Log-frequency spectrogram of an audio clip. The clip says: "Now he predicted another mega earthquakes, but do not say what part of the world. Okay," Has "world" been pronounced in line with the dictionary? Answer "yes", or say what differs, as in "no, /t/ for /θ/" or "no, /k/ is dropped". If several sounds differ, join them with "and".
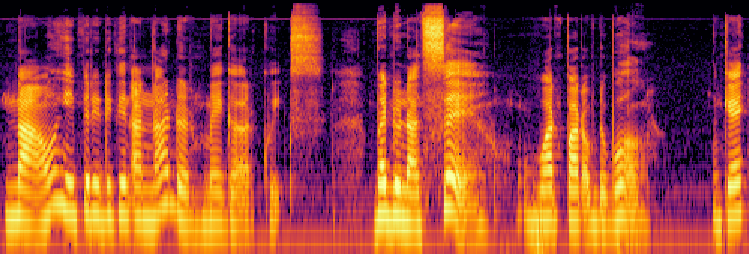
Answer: no, /d/ is dropped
